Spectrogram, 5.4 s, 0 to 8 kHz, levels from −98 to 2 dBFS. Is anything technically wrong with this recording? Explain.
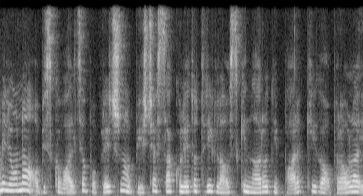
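No, nothing in this speech clip points to a technical fault. It has come through a call codec, most likely G.722, so there is no content above about 8 kHz and the highs stop at that point.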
